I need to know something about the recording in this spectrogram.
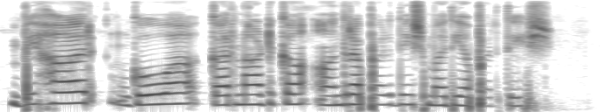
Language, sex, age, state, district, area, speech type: Kashmiri, female, 30-45, Jammu and Kashmir, Baramulla, rural, spontaneous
